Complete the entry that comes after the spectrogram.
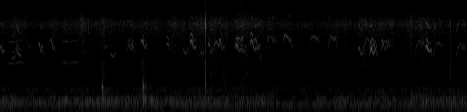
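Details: Coturnix quail chicks within their enclosure in a hotel room, small urban setting; dense overlapping high peeps from several chicks, fairly continuous, over a low droning hum and a few clicks.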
